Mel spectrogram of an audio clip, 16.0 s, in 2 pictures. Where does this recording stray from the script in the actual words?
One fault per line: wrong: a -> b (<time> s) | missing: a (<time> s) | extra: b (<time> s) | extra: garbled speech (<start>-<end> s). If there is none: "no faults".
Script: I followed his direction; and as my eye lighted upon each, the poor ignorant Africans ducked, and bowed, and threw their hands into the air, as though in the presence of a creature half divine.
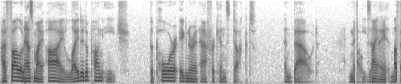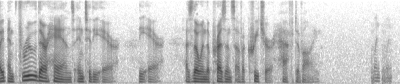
missing: his direction and (0.5 s)
extra: garbled speech (7.0-8.1 s)
extra: the air (10.8 s)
